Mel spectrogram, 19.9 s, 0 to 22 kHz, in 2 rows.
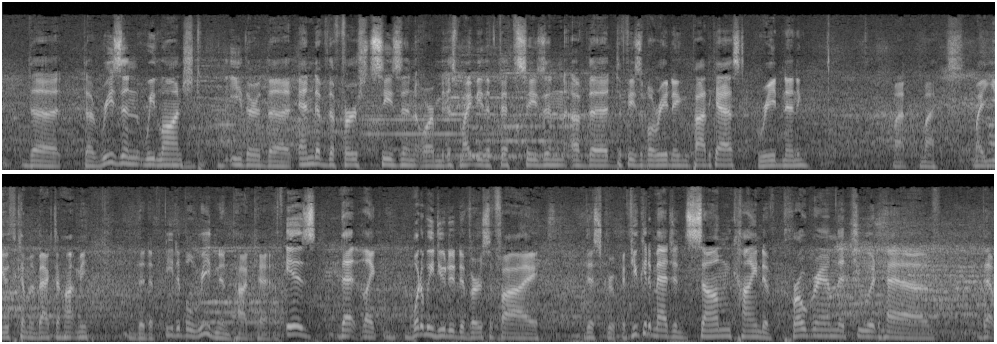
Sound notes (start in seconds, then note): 11.2 with lisp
